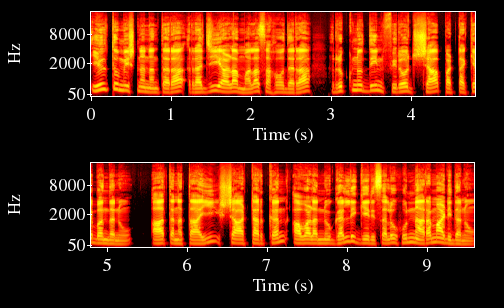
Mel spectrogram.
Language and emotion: Kannada, neutral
